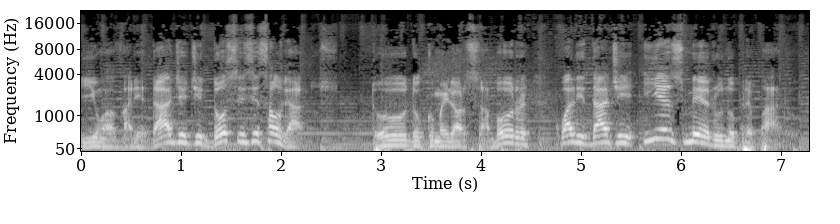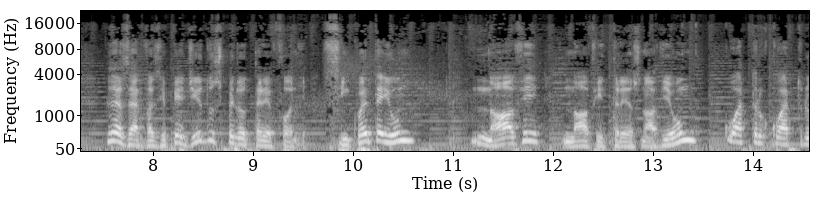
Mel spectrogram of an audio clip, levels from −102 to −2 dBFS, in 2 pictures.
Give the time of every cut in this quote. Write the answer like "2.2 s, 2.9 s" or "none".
none

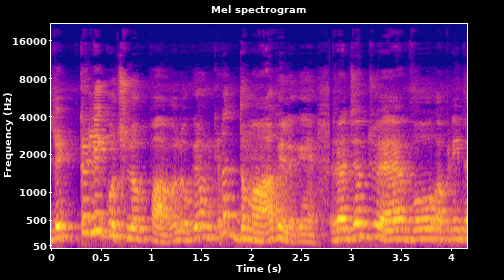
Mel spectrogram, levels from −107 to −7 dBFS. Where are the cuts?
2.7 s

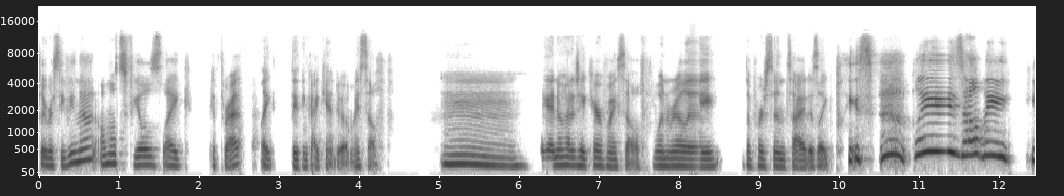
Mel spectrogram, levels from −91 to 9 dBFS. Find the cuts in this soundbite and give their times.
2.2 s

